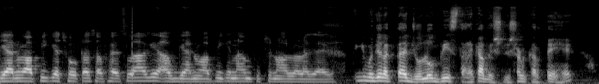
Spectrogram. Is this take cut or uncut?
uncut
